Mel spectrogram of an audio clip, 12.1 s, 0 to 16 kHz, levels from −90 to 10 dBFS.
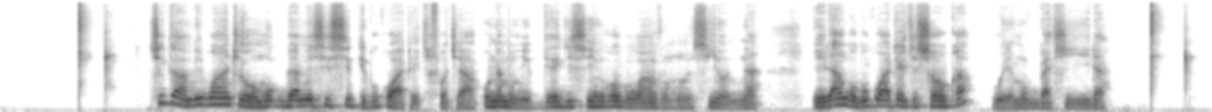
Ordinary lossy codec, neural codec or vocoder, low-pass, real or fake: none; codec, 32 kHz, 1.9 kbps, SNAC; 14.4 kHz; fake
